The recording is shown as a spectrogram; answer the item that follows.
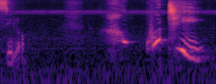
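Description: A woman's tearful, halting voice: two short breathy utterances with falling pitch, one about a second in and one near the end, after a brief pause. A faint steady high-pitched tone runs underneath.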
